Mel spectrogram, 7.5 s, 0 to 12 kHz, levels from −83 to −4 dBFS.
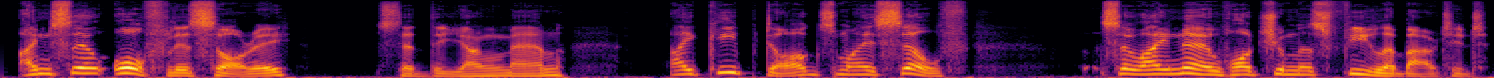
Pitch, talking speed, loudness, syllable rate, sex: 145 Hz, 170 wpm, -19 LUFS, 4.6 syllables/s, male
